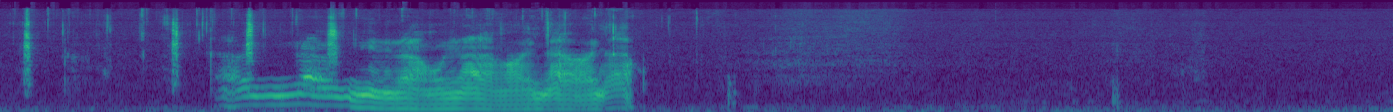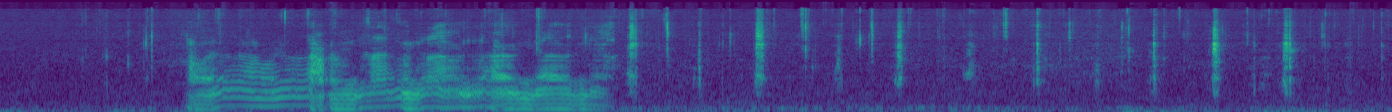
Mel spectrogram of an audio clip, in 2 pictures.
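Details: Domestic cat giving two long, drawn-out wavering yowls, each about two seconds, rich and harmonic with a low throaty base and trembling pitch, separated by a quiet gap with soft background noise and faint clicks.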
